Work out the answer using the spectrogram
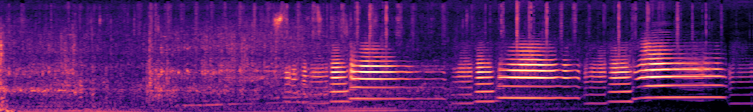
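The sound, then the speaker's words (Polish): A bus engine rumbles low, its note rising in several stepped surges like gear changes, loud and sustained throughout. “Jest mój autobus.”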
